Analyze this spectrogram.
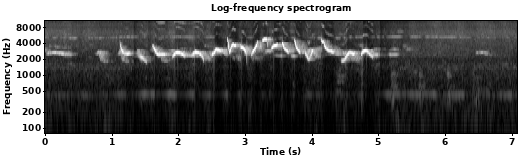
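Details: Crested white-eye pouring out clear ngeplong song to coax a stressed, mute bird into singing: a burst of rapid, rising and dipping whistles for four seconds, fading to a faint single note and soft hum.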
